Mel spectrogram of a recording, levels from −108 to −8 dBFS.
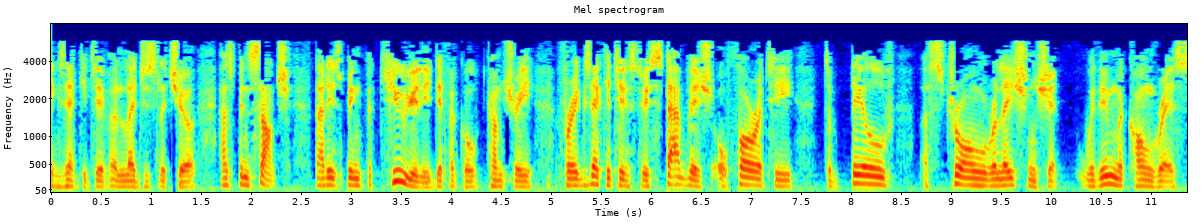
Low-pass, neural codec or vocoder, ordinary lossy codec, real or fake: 7.2 kHz; codec, 24 kHz, 0.9 kbps, WavTokenizer, small release; MP3, 24 kbps; fake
